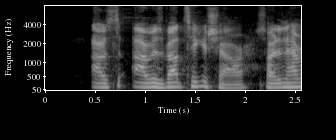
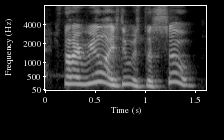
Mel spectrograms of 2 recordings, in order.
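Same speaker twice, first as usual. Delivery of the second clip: ordinary delivery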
